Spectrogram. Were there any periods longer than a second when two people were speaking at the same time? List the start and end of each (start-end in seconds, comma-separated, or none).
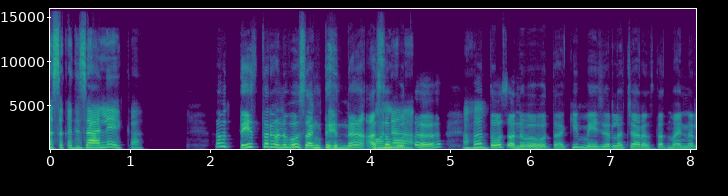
none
